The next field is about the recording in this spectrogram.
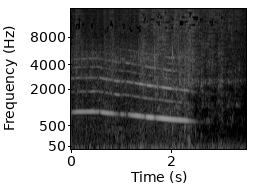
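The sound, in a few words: siren in film Night of the Living Dead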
